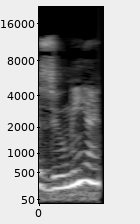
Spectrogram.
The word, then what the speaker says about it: TZUMI: It's by the brand TZUMI, Zumi, I think it's pronounced.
